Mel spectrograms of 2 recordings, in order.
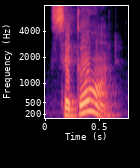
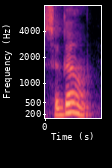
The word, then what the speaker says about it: seconde: And I'm like, why are they pronouncing that with a G? It's spelled with a C. And then I finally Googled it, and sure enough, that's that's just what you do. You pronounce it with a with a G sound, seconde.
